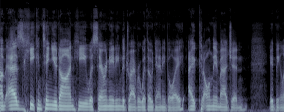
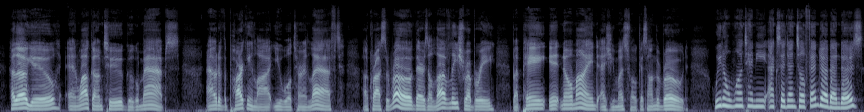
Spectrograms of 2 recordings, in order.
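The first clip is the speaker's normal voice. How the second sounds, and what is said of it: Moira Rose impression. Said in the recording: “That's my impression of Moira Rose.”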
